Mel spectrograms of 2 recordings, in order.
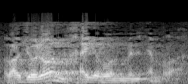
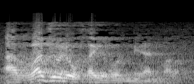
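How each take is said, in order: First: رجل said as rajulun, with a clear un ending; رجلٌ with a firm -un; nunation demo. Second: الرجل said with the article and no ending; الرجل voiced without tanwin; article demo. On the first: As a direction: make the tanwin on رجل heard as rajulun. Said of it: "أو في آخره تنوين". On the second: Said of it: "إما في أوله الرجل". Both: Shown as a demonstration.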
